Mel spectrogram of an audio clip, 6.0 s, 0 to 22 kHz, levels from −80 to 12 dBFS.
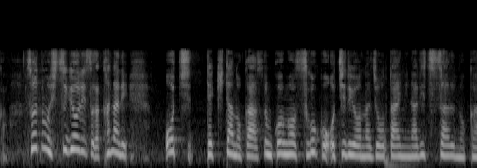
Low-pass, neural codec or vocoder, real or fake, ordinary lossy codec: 7.2 kHz; none; real; none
